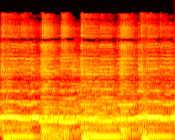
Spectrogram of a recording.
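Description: Live Greek folk (dimotiko) band playing dance music: a held melody line that steps up and down over a steady bass beat.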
